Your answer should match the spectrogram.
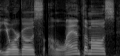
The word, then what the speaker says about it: Yorgos Lanthimos: We got Yorgos Lanthimos.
